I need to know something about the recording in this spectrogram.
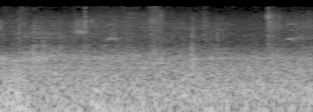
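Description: Steady, even rumbling background noise, heaviest in the low end, with no distinct events.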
